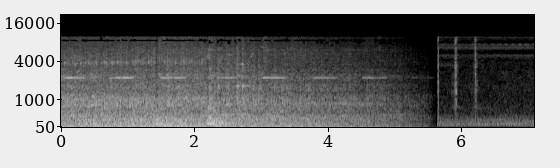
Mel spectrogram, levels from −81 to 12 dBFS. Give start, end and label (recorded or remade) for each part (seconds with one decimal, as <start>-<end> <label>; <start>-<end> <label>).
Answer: 0.0-7.1 recorded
